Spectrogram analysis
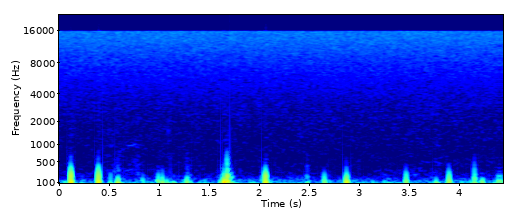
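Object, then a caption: Foam microphone windscreen. Fingertips tap on top of the soft black foam windscreen of a Zoom recorder, making a quick series of muffled, deep thumps that sound like a heartbeat. The sound sits almost entirely in the lows over a steady low hum, with no brightness. One tap midway through lands noticeably harder than the rest.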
